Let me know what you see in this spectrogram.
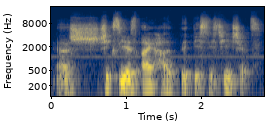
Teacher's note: basically VE or F can be cancelled if it placed just before the consonant, in this case H. So he can say 6 years I had these t-shirts, okay?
